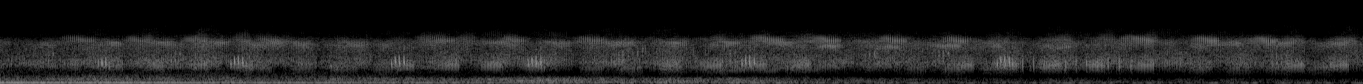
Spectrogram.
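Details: Japanese rice-paddy frogs among lotus in Echizen, Fukui, on 12 June 2021 form a continuous chorus. Rattling croaks overlap densely, and occasional louder, sharper notes stand out every second or two. A low hum runs beneath at the start.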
